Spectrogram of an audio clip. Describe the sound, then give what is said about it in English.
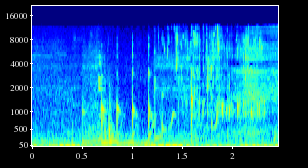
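Charleston Sercial Madeira wine pours steadily into a glass at a wine tasting for a couple of seconds, a soft gurgling trickle with a rising ringing tone as the glass fills, fairly quiet, with no talking. “Okay, shall we all pour a glass?”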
